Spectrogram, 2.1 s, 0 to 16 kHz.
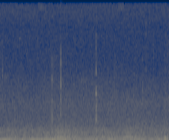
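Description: A steady low hum in the background, with two faint light clicks as the plastic terminal cover of a small 6-volt sealed lead-acid battery is taken off by hand.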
